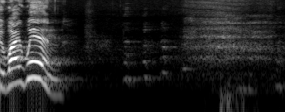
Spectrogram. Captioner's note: laughter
